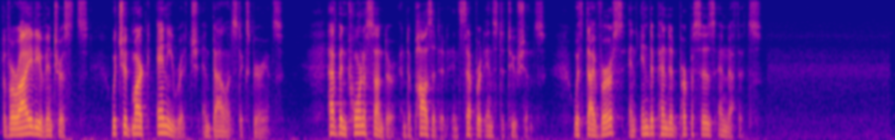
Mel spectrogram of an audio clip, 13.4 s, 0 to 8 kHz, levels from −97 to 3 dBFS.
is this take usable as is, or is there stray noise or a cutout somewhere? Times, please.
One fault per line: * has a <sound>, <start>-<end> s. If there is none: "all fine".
all fine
